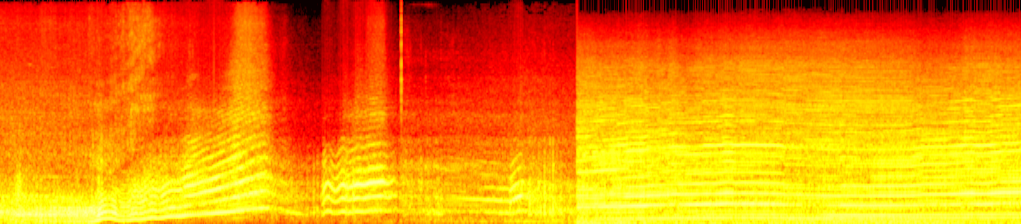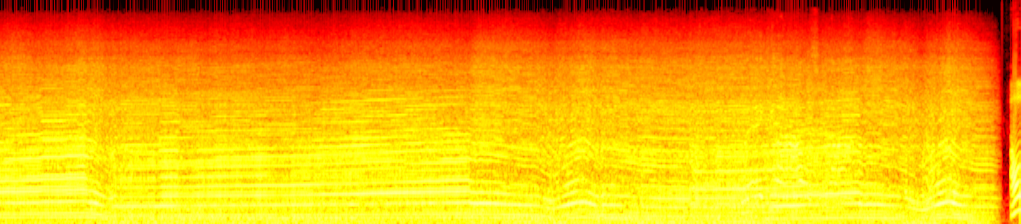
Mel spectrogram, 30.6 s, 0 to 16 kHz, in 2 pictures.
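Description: Ferrari F50's F1-derived 4.7-litre V12 accelerating hard, its pitch rising in several sweeps through the gears. It then runs at a steady high pitch at speed on track, heard from inside the car, with a few brief drops and climbs where the driver lifts or downshifts for corners.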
